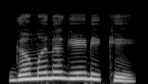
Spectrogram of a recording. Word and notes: ಗಮನಗೇಡಿಕೆ: kannada

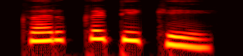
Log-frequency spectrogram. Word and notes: ಗೀರ್ಕಡಗ: Kannada; gīrkaḍaga

